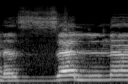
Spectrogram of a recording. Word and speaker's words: نَزَّلْنَا: Fi raybin mimma nazzalna ala abdina. So you see how I pronounce the zal here as well. The zain here, I pronounce it with Shaddah. So nazzalna.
